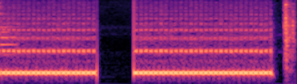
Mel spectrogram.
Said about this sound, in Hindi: चलो HR को phone लगाता हूँ.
